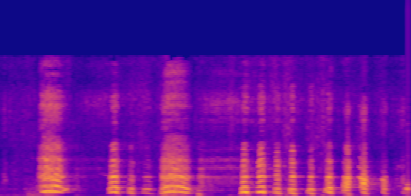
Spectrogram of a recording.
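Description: People laughing: two drawn-out squeals of laughter, then a quick run of giggling.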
